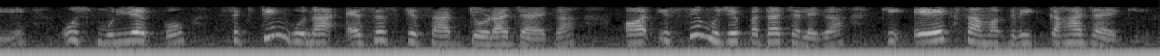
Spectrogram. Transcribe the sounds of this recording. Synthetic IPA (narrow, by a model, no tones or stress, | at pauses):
ie | ʊsmʊljəko | sɪksʈiːnɡʊnaʔɛːsɛskesaːt̪̚ʰd͡ʒoːɽad͡ʒaːeːɡa | ɔːɾɪsːemʊd͡ʒʱepɐt̪at͡ʃɐleːɡa | ki | eːksaːməɡɾikɐɦãd͡ʒaːeːɡḭː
